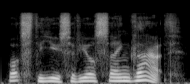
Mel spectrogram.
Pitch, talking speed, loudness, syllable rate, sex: 155 Hz, 220 wpm, -15 LUFS, 4.6 syllables/s, male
